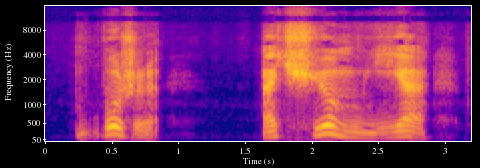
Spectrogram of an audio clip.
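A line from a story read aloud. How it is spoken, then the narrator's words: Muttered. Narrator (Russian): пробормотал Разовский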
